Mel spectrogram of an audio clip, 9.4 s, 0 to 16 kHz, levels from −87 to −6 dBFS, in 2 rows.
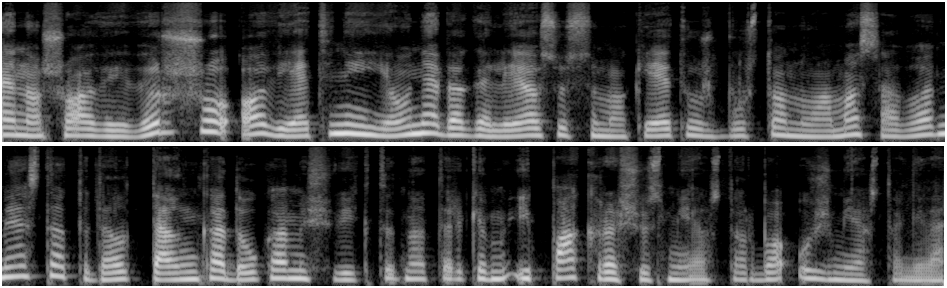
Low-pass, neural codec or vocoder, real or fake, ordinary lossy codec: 14.4 kHz; none; real; Opus, 24 kbps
